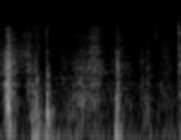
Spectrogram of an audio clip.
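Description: Handling noise from foam cushions being fitted onto a sofa bench: rustling with a few soft knocks, the first and loudest just after the start and another near the middle.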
